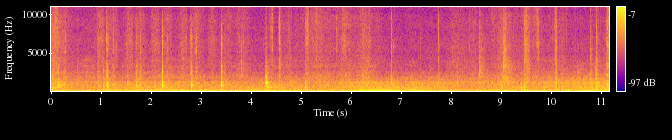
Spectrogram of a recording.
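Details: Fox Float 32 Evolution fork compressed on trail setting, then descent, then trail again; sharp hollow clunks about every half second, sound changing between settings; a knock inside the fork, cause unclear.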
